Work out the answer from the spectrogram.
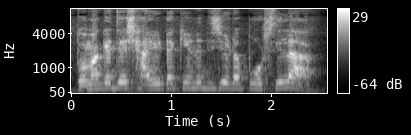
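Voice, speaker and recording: A man acting a bright-voiced clingy son. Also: high-pitched, fairly even intonation, moderate pace. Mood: possessive, admiring. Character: clingy, soft-spoken grown son on phone to mother. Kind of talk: staged phone-call drama, casual domestic chat.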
